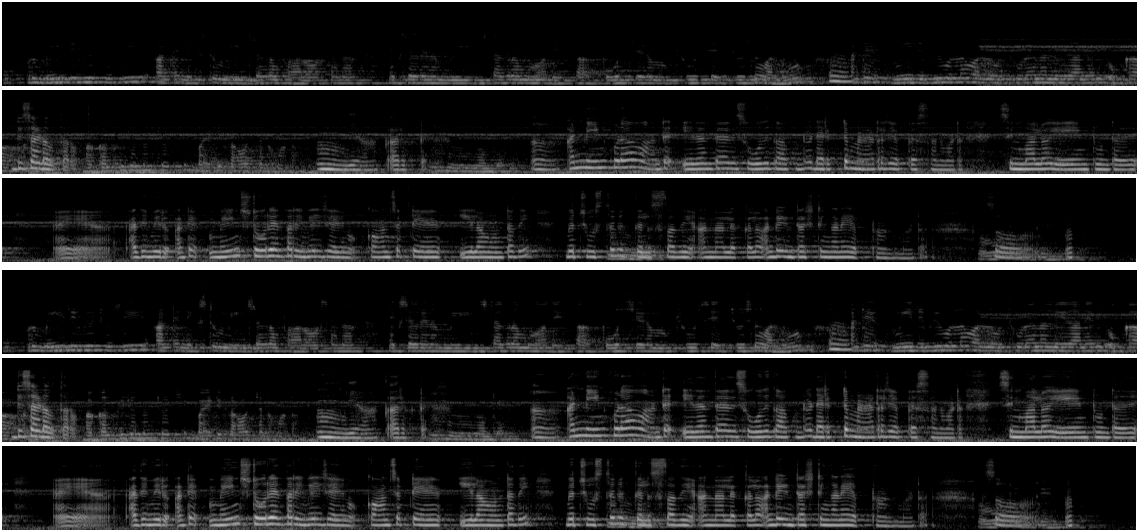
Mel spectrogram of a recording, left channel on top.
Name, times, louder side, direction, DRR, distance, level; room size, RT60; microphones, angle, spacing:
voice 1, 0.0-11.8 12.2-14.4 15.6-16.6 28.7-29.3 32.5-33.4, right 1 dB, 65° right, 3.7 m, -43 dB
Thunder, 9.8-27.7, left 1 dB, 40° left, 4.2 m, -50 dB
voice 2, 11.4-12.1 14.5-15.4 15.7-15.8 16.6-22.9 23.2-33.4, right 2 dB, 30° right, 0.9 m, -32 dB
23.0 x 22.5 x 9.2 m
head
